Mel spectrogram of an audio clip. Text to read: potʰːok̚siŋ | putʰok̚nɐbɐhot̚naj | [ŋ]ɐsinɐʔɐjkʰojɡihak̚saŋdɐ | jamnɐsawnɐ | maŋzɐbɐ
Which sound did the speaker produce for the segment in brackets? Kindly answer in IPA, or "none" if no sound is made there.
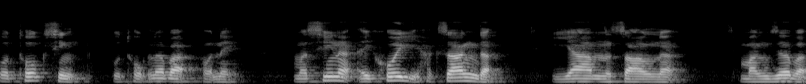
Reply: m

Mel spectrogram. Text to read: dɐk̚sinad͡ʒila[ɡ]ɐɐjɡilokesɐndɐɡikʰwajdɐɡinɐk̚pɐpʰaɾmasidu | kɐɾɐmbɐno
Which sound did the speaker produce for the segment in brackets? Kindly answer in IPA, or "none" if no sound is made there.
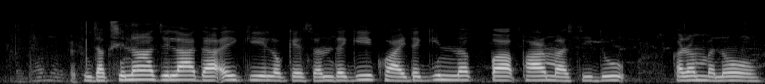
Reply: d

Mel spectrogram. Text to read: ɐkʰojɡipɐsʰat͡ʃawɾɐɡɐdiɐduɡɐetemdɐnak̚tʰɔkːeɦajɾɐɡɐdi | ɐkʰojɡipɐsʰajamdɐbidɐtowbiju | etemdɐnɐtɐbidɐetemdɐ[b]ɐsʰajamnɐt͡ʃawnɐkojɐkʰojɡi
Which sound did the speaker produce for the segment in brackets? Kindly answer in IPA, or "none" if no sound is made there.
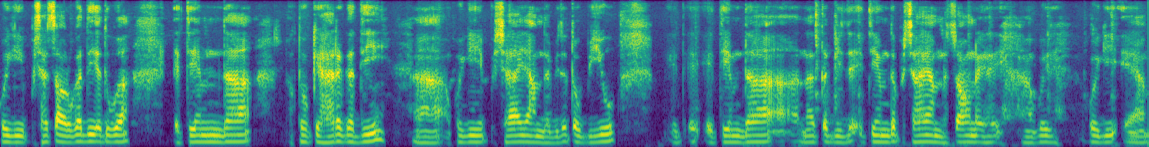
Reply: p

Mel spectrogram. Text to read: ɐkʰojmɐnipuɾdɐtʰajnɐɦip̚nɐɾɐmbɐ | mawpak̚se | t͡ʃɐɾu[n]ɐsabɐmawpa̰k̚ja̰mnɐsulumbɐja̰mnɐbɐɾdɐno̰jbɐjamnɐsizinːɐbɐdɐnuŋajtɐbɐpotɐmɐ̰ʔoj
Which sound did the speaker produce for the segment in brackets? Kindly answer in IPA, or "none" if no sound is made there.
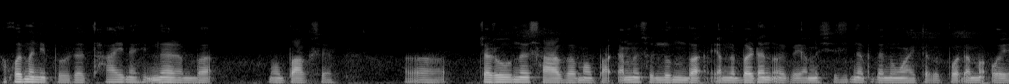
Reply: n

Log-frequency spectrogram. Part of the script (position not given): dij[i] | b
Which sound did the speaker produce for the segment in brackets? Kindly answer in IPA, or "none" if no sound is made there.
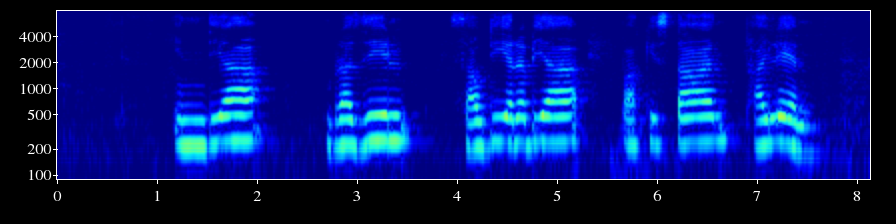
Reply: a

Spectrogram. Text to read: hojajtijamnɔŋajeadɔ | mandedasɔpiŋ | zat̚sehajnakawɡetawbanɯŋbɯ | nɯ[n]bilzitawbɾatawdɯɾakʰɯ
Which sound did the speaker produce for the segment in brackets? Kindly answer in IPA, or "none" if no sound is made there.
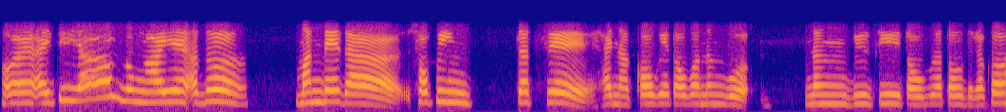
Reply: ŋ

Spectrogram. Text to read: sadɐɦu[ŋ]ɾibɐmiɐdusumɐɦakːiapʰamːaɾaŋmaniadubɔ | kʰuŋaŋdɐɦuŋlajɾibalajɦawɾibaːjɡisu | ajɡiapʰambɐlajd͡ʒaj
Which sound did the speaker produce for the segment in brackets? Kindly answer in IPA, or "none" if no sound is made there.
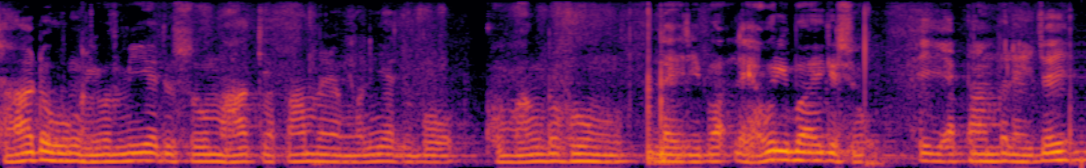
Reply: ŋ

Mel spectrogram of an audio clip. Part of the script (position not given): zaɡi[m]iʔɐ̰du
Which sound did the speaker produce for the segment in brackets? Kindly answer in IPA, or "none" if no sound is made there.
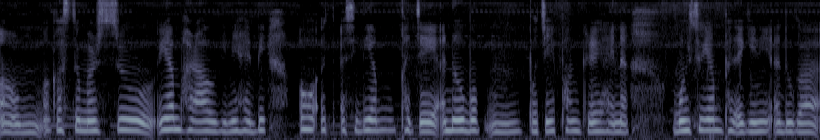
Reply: n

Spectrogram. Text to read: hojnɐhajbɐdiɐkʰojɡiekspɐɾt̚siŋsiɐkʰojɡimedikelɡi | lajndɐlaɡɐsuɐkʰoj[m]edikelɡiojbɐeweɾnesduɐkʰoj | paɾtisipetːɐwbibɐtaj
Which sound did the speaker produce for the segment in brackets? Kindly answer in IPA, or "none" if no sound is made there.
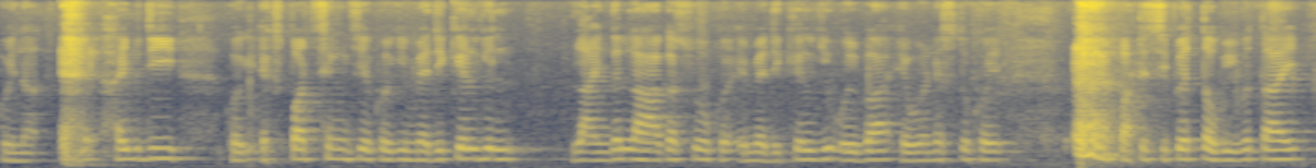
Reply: m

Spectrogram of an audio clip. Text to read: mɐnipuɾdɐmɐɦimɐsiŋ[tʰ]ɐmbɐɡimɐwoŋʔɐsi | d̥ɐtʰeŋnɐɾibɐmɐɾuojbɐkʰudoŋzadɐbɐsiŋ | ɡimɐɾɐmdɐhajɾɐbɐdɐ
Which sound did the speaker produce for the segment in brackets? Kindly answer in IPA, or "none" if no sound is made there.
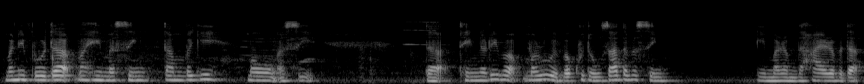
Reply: t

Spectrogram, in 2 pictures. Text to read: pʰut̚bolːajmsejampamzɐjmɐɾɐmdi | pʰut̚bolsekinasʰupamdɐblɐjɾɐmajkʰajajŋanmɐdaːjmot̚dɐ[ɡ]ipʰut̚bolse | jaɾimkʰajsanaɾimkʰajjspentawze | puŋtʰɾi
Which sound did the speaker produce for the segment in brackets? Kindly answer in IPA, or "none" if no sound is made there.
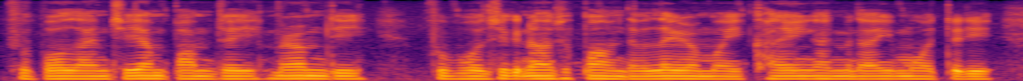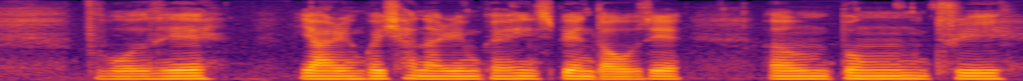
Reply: d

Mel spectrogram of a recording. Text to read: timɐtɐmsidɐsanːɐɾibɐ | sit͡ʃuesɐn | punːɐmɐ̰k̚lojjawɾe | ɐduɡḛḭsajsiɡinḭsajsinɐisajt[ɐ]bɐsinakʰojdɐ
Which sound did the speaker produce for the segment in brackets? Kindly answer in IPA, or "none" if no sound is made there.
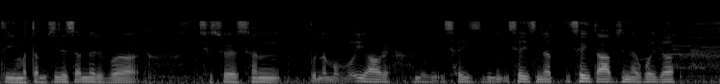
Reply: a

